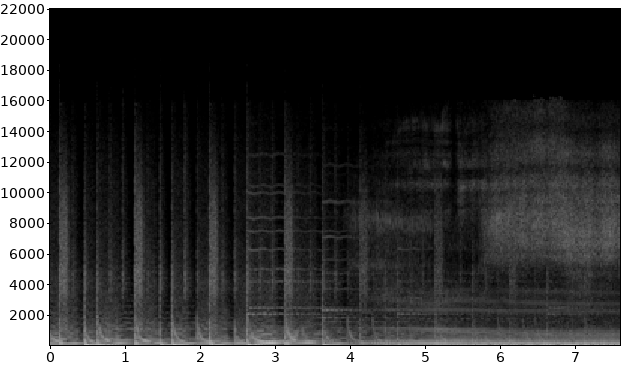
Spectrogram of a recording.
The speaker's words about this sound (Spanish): Oye, anda, apaga el vibrador que estamos eh, grabando.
